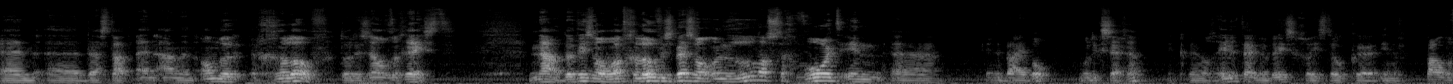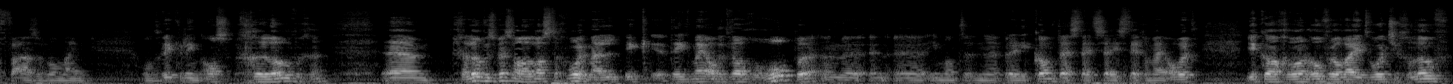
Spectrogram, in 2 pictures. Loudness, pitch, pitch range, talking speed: -31 LUFS, 115 Hz, 95-130 Hz, 185 wpm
